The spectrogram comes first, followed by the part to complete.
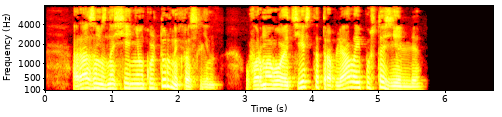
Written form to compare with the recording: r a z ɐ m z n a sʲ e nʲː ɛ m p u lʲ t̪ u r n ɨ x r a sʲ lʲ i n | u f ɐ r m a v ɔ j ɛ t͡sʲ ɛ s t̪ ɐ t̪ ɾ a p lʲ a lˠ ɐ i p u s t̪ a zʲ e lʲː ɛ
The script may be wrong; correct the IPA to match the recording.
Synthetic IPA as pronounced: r a z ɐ m z n a sʲ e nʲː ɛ m k u lʲ t̪ u r n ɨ x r a sʲ lʲ i n | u f ɐ r m a v ɔ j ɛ t͡sʲ ɛ s t̪ ɐ t̪ ɾ a p lʲ a lˠ ɐ i p u s t̪ a zʲ e lʲː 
